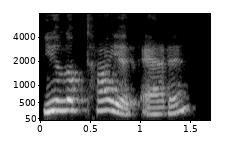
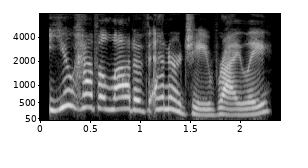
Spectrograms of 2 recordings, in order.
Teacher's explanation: there is usually falling intonation and a pause before the name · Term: intonation with direct address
